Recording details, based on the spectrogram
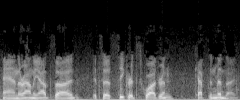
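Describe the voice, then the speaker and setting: A man with a medium-pitched voice speaks casually on a radio panel, hesitantly feeling for words. The old recording sounds narrow and tinny, with noise in it. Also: steady tone, unhurried. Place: radio studio.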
